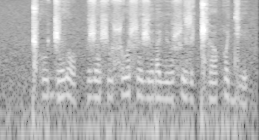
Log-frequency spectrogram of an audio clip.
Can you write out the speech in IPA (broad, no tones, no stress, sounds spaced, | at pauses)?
ǁʰ o d͡ʒ ɛ ð ɔ | ʒ a ʃ e sʷ a ɬ ɛ ʒ ɛ ɾ a lʲ ɔ ɬ ɪ z ɪ ǁʰ ɛ qʷ ɛ dʲ e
